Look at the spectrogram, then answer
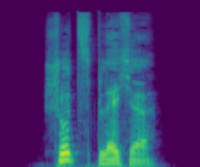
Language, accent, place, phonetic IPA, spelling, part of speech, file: German, Germany, Berlin, [ˈʃʊt͡sˌblɛçə], Schutzbleche, noun, De-Schutzbleche.ogg
- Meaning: nominative/accusative/genitive plural of Schutzblech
